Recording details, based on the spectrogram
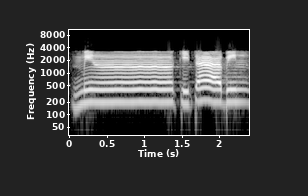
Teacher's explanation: ایک الف کی مقدار یہاں غنہ کر کے پھر پڑھیں گے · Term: اخفاء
